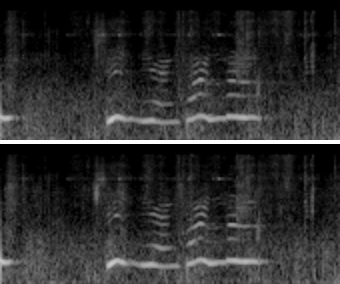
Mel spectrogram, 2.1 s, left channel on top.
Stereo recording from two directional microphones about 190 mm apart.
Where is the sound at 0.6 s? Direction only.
Centre (ahead or behind).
